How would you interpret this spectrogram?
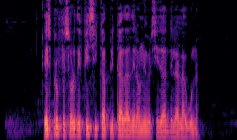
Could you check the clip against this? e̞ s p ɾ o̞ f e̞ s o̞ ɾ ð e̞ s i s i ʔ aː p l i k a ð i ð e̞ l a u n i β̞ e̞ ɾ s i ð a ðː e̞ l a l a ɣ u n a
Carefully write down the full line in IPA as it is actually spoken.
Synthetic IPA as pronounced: e̞ s p ɾ o̞ f e̞ s o̞ ɾ ð e̞ f i s i k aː p l i k a ð a ð e̞ l a u n i β̞ e̞ ɾ s i ð a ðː e̞ l a l a ɣ u n a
